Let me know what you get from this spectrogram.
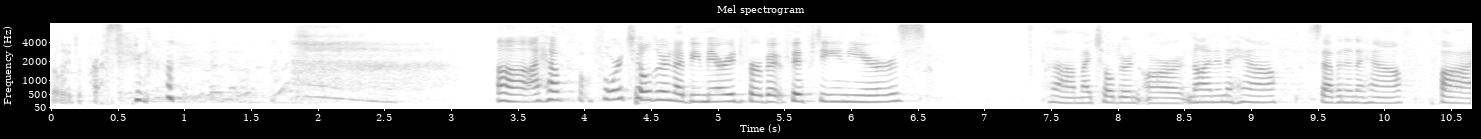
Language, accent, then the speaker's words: English; Saskatchewan, Canada; now in Abbotsford, Canada; I grew up in Saskatchewan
